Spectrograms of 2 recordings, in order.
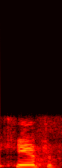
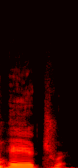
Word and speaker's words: cantrip: spell for you on a failure spell any canri you do not know cantrip cantrip I didn't say canri oh I was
